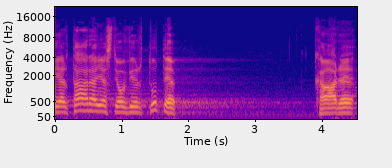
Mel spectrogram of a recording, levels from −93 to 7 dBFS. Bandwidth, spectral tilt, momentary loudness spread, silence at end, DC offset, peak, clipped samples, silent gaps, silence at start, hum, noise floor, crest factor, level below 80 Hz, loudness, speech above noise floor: 15 kHz; -4 dB/octave; 6 LU; 0 s; under 0.1%; -8 dBFS; under 0.1%; none; 0 s; none; -59 dBFS; 16 dB; -68 dBFS; -23 LUFS; 37 dB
